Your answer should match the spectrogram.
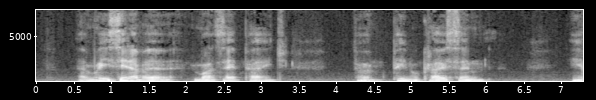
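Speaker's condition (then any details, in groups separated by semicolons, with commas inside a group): Multiple system atrophy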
